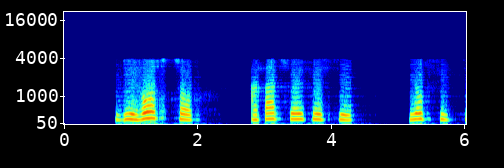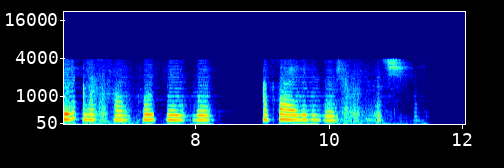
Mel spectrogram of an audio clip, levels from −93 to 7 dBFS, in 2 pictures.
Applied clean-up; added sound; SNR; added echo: neural separator model SepFormer WHAMR!.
